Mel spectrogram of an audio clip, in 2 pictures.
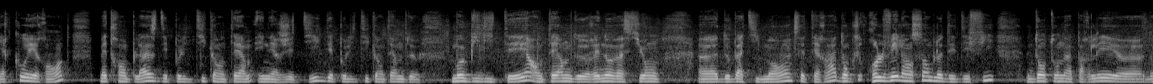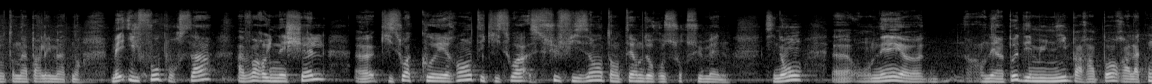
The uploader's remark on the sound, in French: émission radio enregistrée & diffusée en direct depuis le Mundo-N à Namur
